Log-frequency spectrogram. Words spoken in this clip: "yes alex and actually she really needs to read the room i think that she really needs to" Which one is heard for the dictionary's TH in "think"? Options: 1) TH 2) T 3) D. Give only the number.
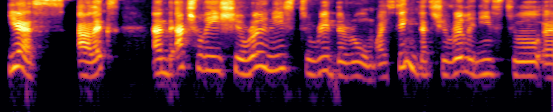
1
